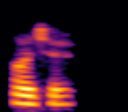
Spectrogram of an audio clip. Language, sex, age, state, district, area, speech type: Nepali, female, 45-60, West Bengal, Darjeeling, rural, conversation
